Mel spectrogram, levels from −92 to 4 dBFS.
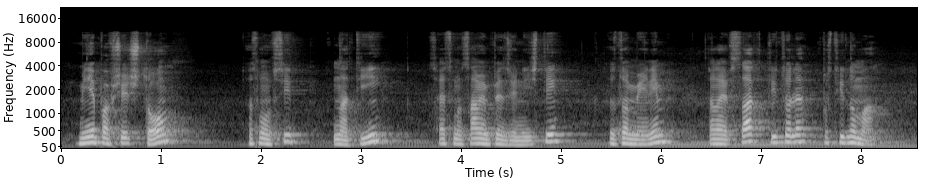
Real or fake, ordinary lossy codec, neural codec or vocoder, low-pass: real; none; none; 10.8 kHz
